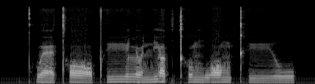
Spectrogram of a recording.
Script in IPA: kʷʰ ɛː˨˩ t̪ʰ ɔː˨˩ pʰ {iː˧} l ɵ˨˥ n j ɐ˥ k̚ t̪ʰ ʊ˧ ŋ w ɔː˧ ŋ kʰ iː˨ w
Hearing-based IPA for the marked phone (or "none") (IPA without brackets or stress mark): iː˧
